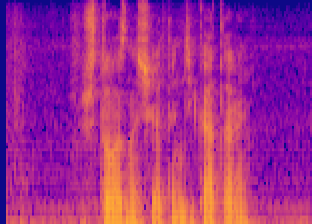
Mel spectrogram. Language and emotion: Russian, neutral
